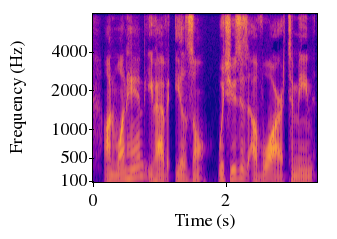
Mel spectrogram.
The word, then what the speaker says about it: ils ont: Because of that liaison we talked about, the S in ils connects with the O in on to make a soft Z sound, ils ont.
